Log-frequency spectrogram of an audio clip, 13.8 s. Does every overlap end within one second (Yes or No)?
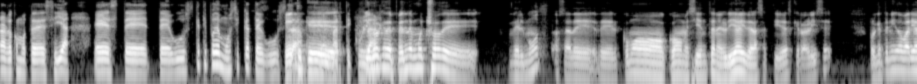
No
